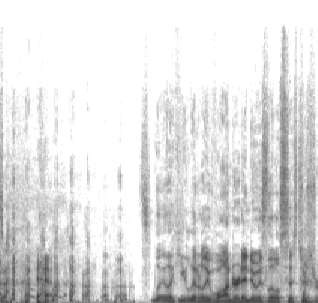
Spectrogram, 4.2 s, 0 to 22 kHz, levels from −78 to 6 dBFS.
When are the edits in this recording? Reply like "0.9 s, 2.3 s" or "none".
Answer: 1.9 s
